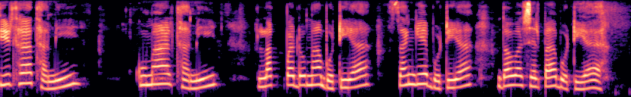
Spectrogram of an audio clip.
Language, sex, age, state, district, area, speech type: Nepali, female, 45-60, West Bengal, Darjeeling, rural, spontaneous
